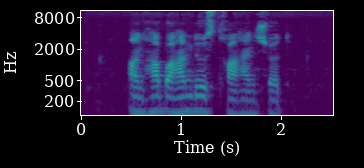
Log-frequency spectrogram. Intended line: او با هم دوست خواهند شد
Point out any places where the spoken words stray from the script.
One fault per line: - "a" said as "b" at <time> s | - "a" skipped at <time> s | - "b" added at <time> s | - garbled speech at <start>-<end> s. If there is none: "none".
- "او" said as "آنها" at 0.5 s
